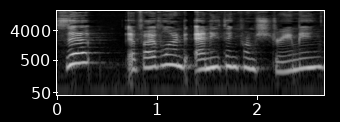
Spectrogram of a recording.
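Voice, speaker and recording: In a squeaky, put-on character voice pitched high, a woman speaks at a moderate pace. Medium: read story. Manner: bright, breezy.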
